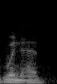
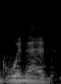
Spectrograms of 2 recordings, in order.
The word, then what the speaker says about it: Gwynedd: the men of guinev still feels wrong saying Gwyneth but pretty sure that is more correct pronunciation than Gwynedd what a nice guy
